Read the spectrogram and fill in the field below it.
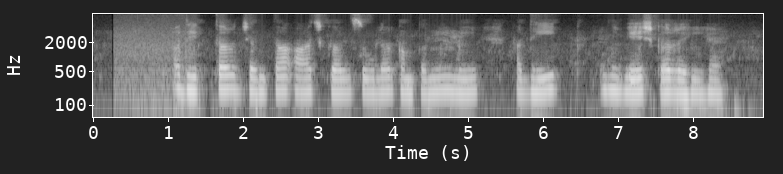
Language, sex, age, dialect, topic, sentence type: Hindi, female, 51-55, Marwari Dhudhari, banking, statement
